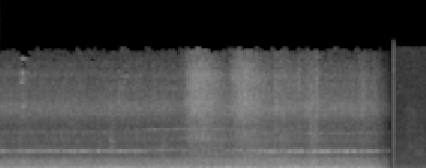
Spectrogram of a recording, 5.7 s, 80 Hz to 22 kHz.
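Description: Hankyu 8000-series train rolling slowly through the tunnel into the terminal's turnback track, heard from just behind the driver's cab. A steady rumble carries a thin high whine and a lower hum. It cuts off suddenly near the end.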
